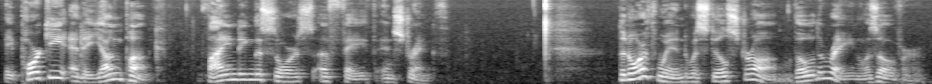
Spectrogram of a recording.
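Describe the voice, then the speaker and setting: Male audiobook reader, mellow and slightly husky, lively pitch movement, storybook delivery. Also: slow. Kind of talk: expressive storybook narration.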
